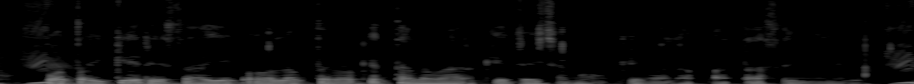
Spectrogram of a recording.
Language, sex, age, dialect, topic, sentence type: Bhojpuri, male, 18-24, Southern / Standard, agriculture, statement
